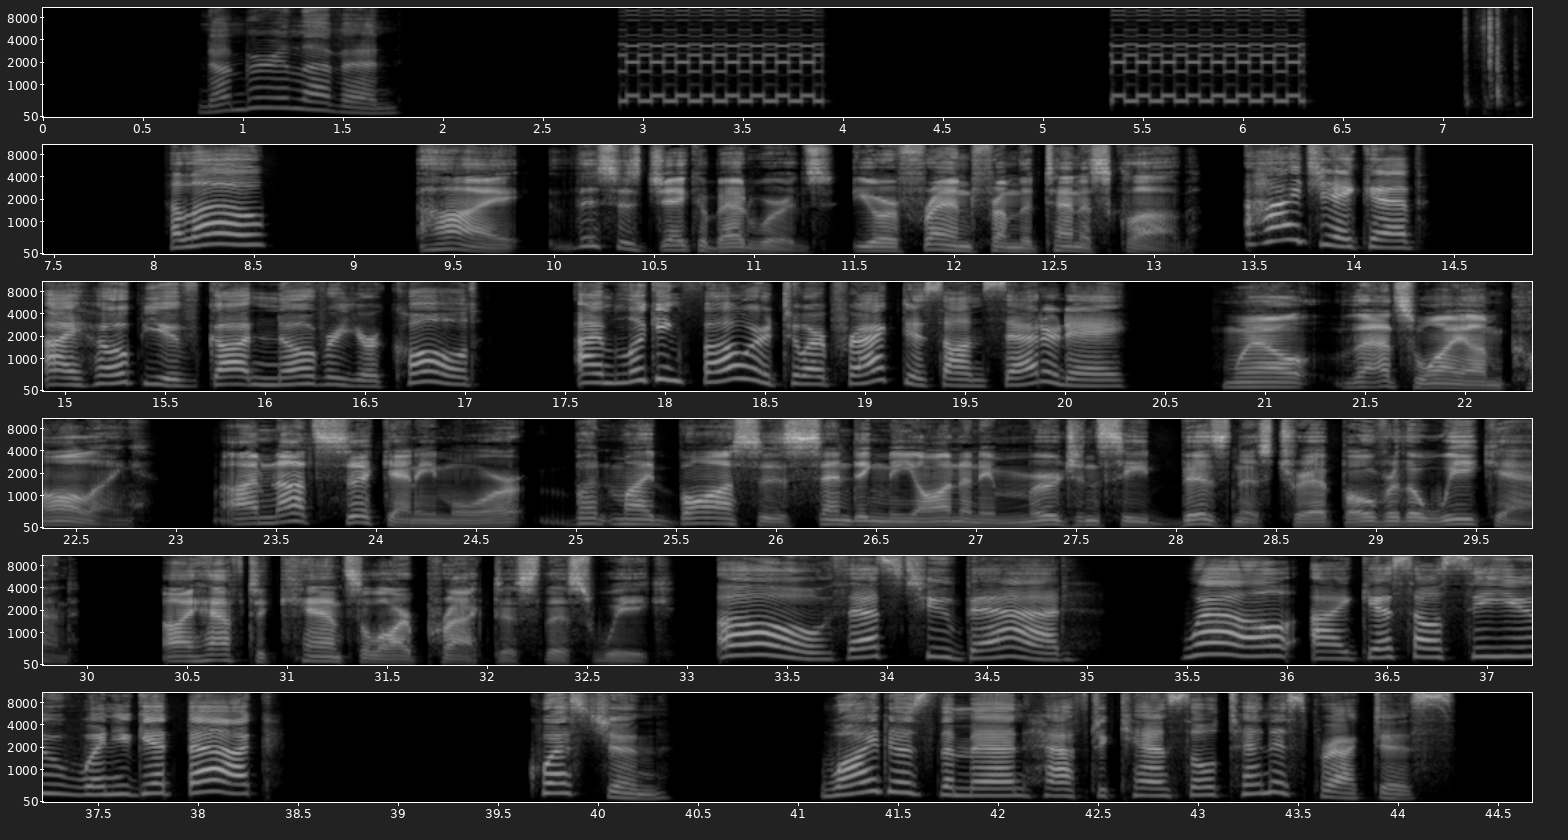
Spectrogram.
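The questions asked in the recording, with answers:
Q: Why does the man have to cancel tennis practice?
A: He has to go on an emergency business trip.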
